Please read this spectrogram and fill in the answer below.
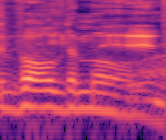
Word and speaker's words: Voldemort: He's using the original French. It's Voldemort.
